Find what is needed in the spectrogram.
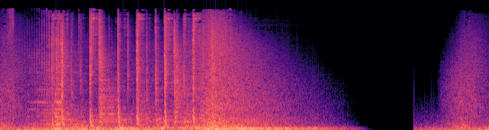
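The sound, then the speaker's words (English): A show intro jingle with whoosh effects: loud, dense bursts and sweeping swooshes with punchy hits, fading out into a brief silence before the sound swells back in at the end. “But right now, I always forget one thing. Let's roll the intro.”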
